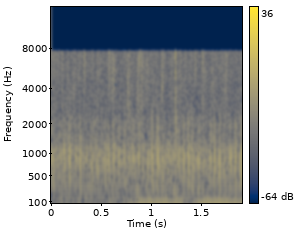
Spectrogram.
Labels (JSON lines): {"label": "biophony, rattle", "recorder": "SoundTrap 500"}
